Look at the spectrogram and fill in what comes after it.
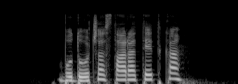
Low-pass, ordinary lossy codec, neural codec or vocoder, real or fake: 10.8 kHz; none; none; real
